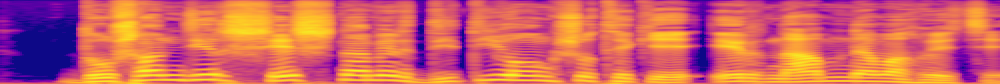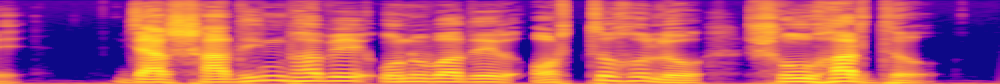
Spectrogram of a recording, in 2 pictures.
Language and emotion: Bengali, neutral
